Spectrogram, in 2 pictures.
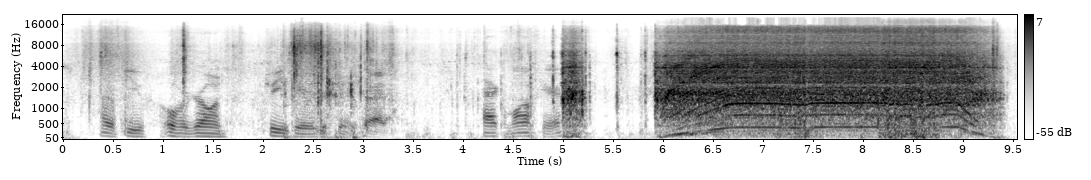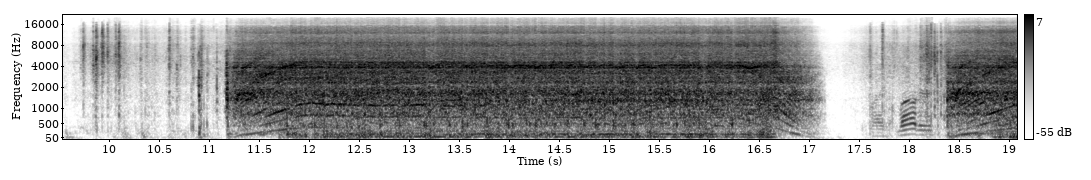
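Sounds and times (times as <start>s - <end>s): electric chainsaw whining: 5.0s - 5.3s, 5.9s - 9.5s, 11.2s - 17.2s, 18.2s - 19.0s.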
